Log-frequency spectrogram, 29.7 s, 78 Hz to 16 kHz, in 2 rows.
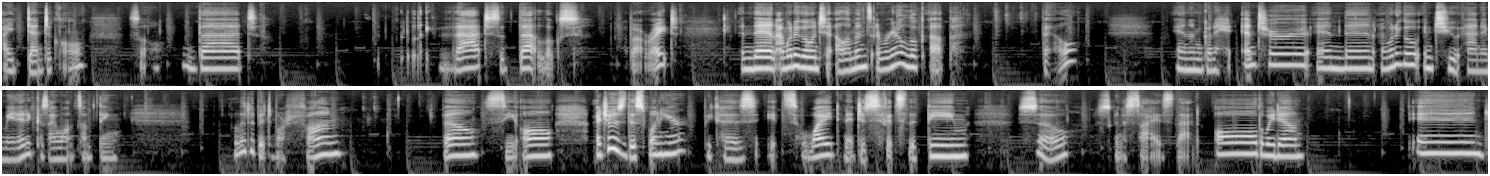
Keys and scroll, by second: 12.1 Return, 16.3 Return.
